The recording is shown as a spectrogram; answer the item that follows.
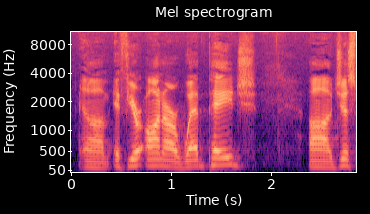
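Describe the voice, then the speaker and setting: This man has a normal speaking voice, pitched fairly high, with ordinary pitch variation and a moderate pace. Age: 40s. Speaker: pastor. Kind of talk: sermon. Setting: church.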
